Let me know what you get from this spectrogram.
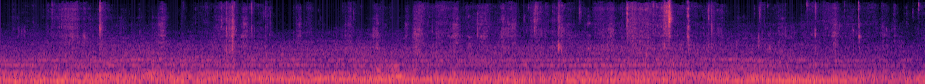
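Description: Two people chewing and biting into sub sandwiches, with many small soft clicks and crunches of bread and lettuce, over a steady low hum inside a car cabin.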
